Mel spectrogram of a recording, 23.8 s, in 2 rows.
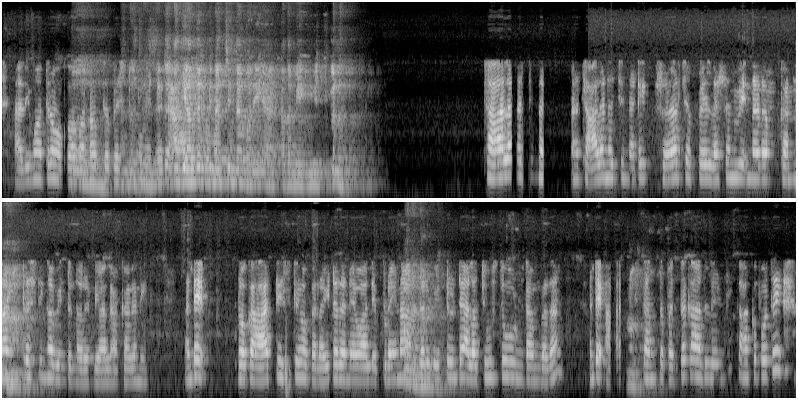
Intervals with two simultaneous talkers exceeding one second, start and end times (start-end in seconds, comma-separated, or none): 1.1-3.5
